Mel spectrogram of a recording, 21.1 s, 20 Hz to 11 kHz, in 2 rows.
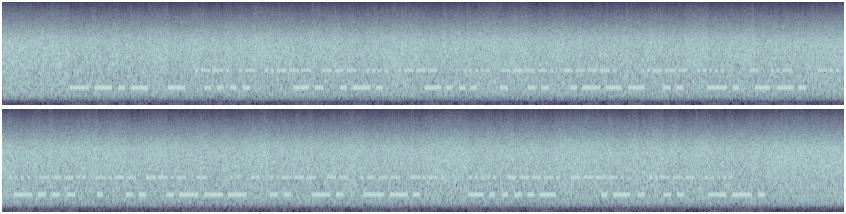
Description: Morse code, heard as two keyed tones, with heavy radio static. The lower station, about 15 wpm, 590 Hz: QTH NR BEIJING BEIJING - RIG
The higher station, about 32 wpm, 1160 Hz: PA2OHJ 599 25 TU DH8YQT IT2MJC 599 25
